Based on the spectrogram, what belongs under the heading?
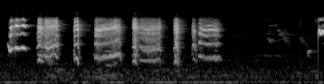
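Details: Long-tailed shrike delivering a string of loud harsh buzzy notes, each broad and grating, about eight in two seconds, then a pause; its song carries imitations of canary and many other birds.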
